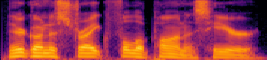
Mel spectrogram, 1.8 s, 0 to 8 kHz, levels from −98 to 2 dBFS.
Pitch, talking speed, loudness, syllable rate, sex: 105 Hz, 270 wpm, -17 LUFS, 7.2 syllables/s, male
